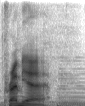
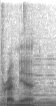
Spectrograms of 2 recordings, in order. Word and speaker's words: premiere: 11 down, premiere. I do like a good premiere. And I do hate when people pronounce premiere as premier.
